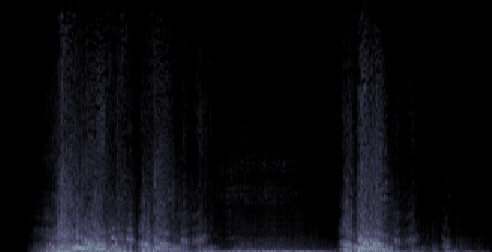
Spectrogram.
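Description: The MGM studio logo's lion roar: two loud roars back to back in the first three seconds, a lower rumbling growl, then a last roar about four and a half seconds in that fades out.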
